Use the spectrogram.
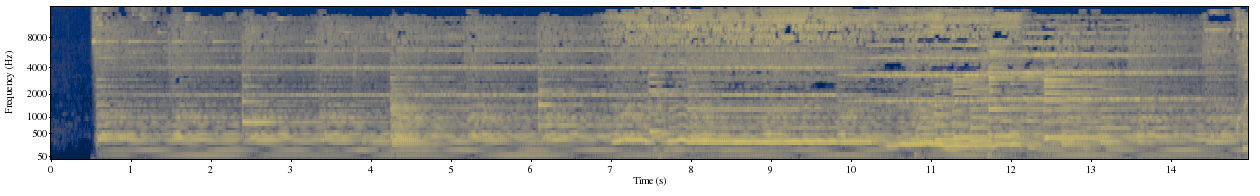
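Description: Instrumental intro of an Italian pop song with a steady pulsing bass beat, sustained keyboard chords and bright chiming bell-like tones, building fuller and louder toward the end, with no voices.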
